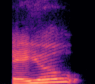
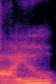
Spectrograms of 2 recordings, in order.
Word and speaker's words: Ayo: I mean, um Ayo or Io, I think Ayo is how you say her name, who plays the main character.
